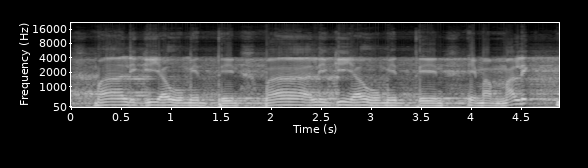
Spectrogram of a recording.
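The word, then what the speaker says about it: ملك يوم الدين: Dalam bacaan Imam Malik , "mim" dalam Al-Fatihah diucapkan pendek. Maliki yawmiddin. Padahal biasanya kita memperpanjangnya selama dua ketukan. Maliki yawmiddin.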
